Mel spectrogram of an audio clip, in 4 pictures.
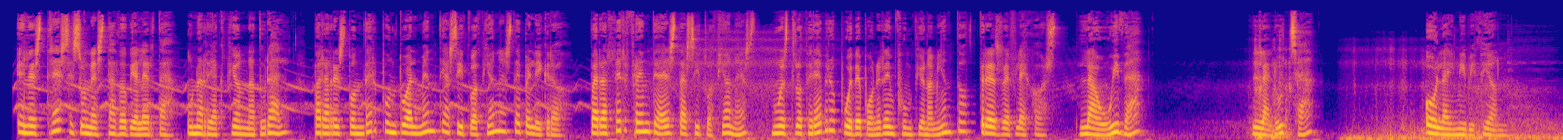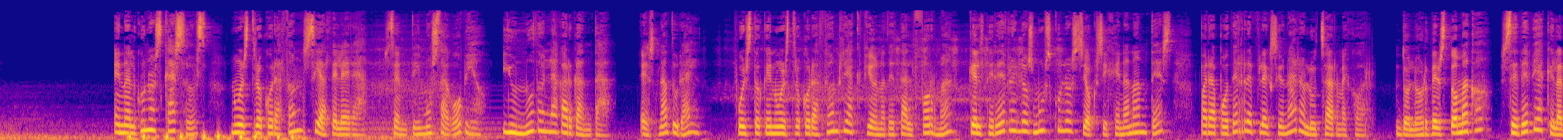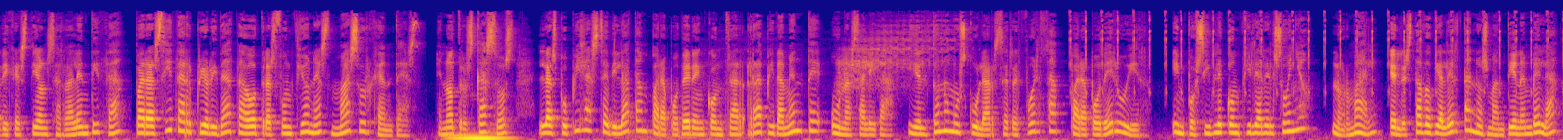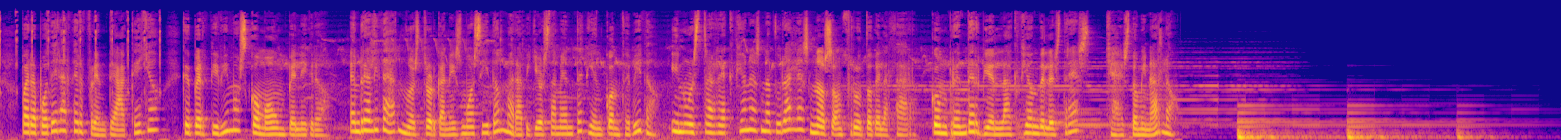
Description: ACTRIZ DOBLAJE / LOCUTORA PUBLICITARIA / CANTANTE Voz versátil, cálida, elegante, sensual, fresca, natural, dulce, enérgica...
kastilisch
Sprechprobe: Industrie (Muttersprache):
A versatile, experienced , clear, credible and vibrant voice over artist.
